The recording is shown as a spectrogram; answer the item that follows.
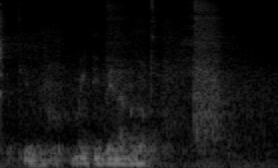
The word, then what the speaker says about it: Beinn a Bhuird: Benabourd is often how you hear it pronounced, but I've been reliably informed by my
